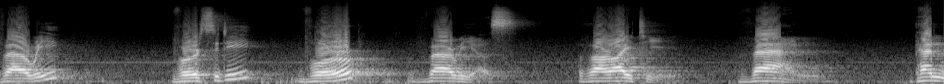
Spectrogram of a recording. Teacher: ভি it's not ভি। উপরের দাঁত, নিচের ঠোঁট, ভি।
